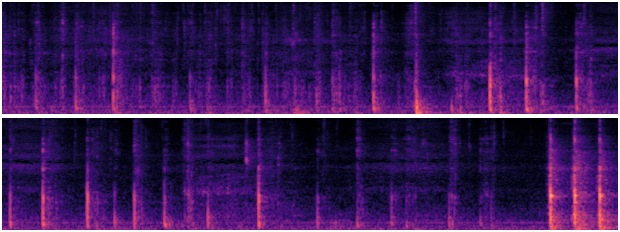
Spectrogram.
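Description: Pestle grinding and knocking in a wooden mortar, crushing anchovies and black pepper into a paste: irregular soft knocks and scrapes, a few a second, with a quick run of louder knocks near the end.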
